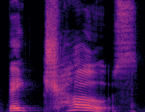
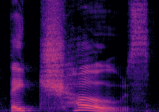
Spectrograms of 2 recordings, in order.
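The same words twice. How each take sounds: First: The ch sound at the start is hit hard. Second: The word chose is drawn out long. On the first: "You can make it a stronger ch" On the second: "You can elongate the word"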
